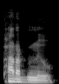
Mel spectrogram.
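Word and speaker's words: Pärnu: down to towns like paru p a r n u paru it's how it's pronounced it's just a beautiful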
